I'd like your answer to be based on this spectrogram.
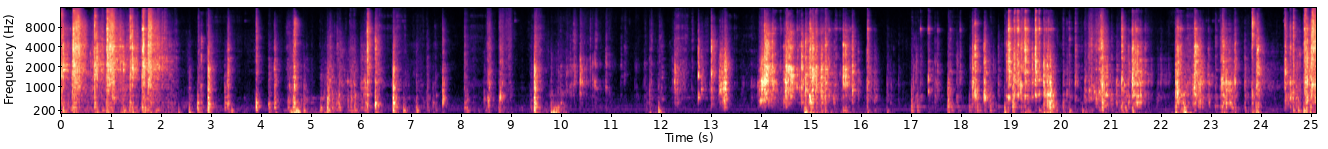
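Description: Plastic AR-15 magazines, including a Magpul, clatter and click as they are handled and loaded with a Caldwell mag charger, giving sharp irregular taps and knocks in close, busy bursts with quieter pauses between them.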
